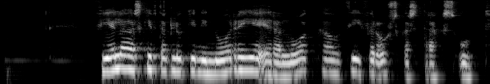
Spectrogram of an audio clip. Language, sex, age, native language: Icelandic, female, 40-49, Icelandic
